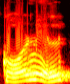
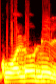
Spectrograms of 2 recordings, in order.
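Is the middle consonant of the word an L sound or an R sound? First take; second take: R sound; L sound. First: The word is said with an R sound in the middle. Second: The word is read with an L sound in the middle. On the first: The speaker calls it right. "উচ্চারণটা হচ্ছে কর্নেল" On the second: The speaker calls it wrong. "কলোনেল লেখা আছে কিন্তু এটা উচ্চারণটা কি কিন্তু"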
